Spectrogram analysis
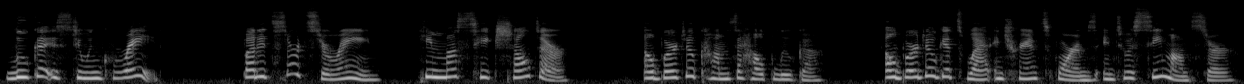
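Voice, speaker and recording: A high-voiced woman narrates a children's picture book at a slow pace. She reads like a storyteller, simply, clearly and expressively.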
